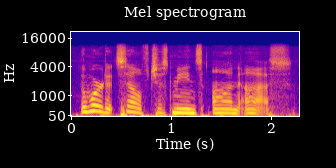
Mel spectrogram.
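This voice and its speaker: A man's voice: high-pitched, lively intonation, measured pace, no room sound, rough recording. A man walks through a recorded language lesson. He is patient and sounds out each word syllable by syllable, like a teacher at a whiteboard.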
